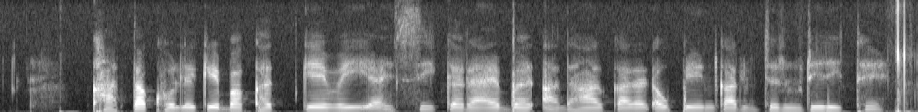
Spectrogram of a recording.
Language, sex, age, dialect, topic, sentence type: Chhattisgarhi, female, 51-55, Western/Budati/Khatahi, banking, statement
